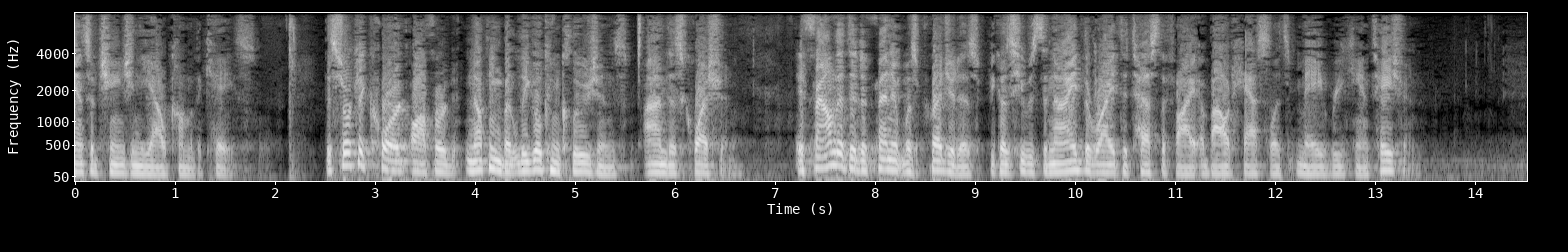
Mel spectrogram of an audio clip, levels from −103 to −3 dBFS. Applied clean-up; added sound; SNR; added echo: neural mask model Resemble Enhance denoiser.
